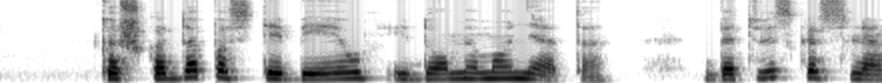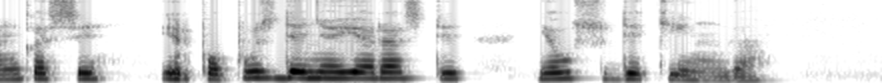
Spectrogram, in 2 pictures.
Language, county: Lithuanian, Vilnius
